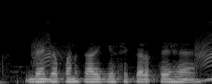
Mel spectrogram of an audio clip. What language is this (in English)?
Maithili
